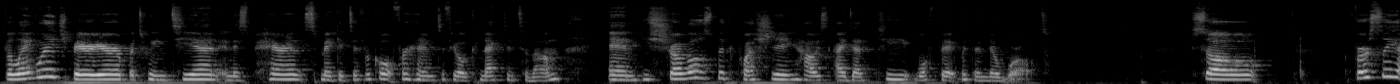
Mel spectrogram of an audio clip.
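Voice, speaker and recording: A young woman hosting a casual book review vlog from her bed at home, chatty and laughing at her own slips. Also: mid-range voice. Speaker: book vlogger.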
